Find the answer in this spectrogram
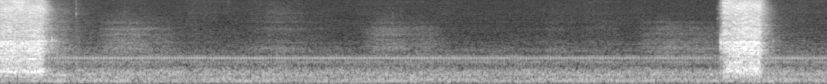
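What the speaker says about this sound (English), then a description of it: "We're just going to spray and scrunch." Two short, loud hissing bursts of an aerosol spray, one at the start and another near the end, with quiet room tone between them.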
